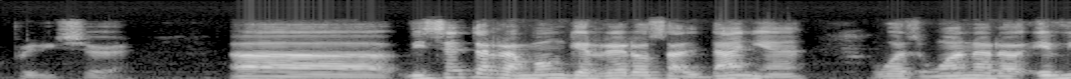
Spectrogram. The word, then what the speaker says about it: Saldaña: Vicente Ramon Guerrero Saldaña was one of the if you guys ever see this little N with the little squiggly thing on top, you Yeah. pronounce that with a ña, I see how you just Saldaña.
